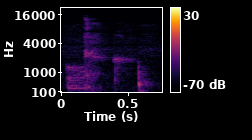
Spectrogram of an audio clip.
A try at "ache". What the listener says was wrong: No, it's not ack. There's an E here, so it's ache. It's ache.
